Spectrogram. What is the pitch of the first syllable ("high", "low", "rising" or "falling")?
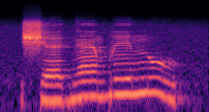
low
